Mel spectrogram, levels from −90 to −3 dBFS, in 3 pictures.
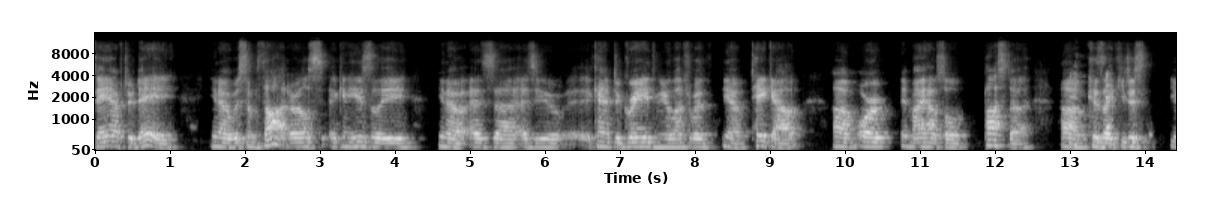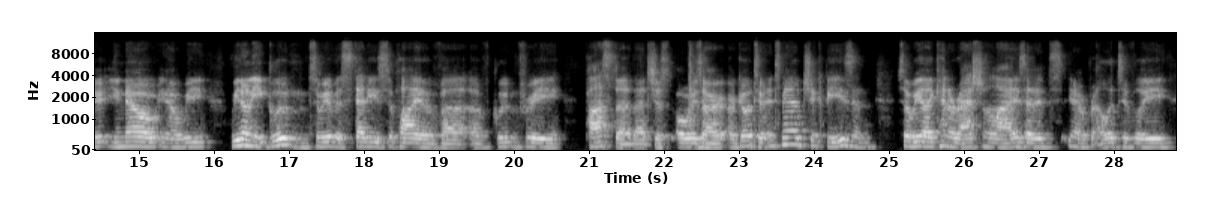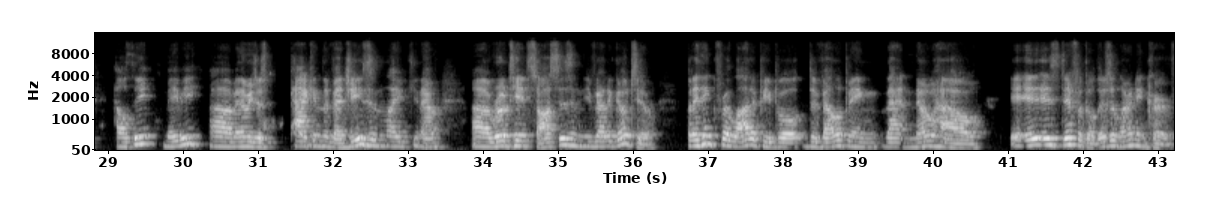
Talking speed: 175 wpm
